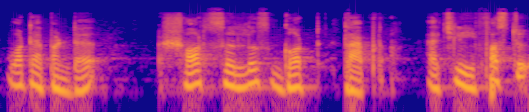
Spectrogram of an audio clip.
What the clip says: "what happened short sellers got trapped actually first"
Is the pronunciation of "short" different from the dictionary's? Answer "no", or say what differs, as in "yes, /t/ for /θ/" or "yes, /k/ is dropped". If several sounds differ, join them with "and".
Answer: no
